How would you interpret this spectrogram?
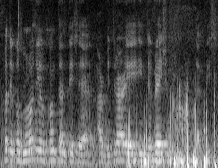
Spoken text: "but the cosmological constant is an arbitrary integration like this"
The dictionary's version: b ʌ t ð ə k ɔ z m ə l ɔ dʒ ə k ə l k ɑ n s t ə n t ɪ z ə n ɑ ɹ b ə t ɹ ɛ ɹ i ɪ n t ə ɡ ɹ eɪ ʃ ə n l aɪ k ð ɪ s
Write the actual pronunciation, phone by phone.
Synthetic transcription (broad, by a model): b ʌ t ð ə k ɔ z m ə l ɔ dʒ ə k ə l k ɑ n t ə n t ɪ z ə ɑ ɹ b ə t ɹ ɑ ɹ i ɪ n t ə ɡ ɹ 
